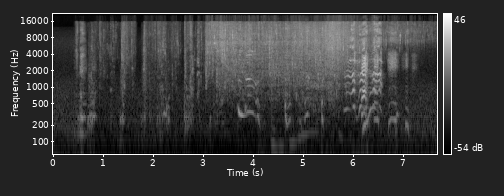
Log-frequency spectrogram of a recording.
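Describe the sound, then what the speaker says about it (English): Liquid trickles and splashes in short bursts as a flower potion is poured out, with people talking over and around the pouring. "pour the flower potion"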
